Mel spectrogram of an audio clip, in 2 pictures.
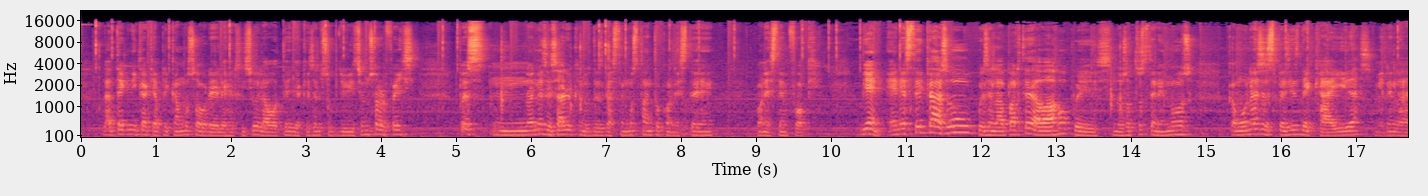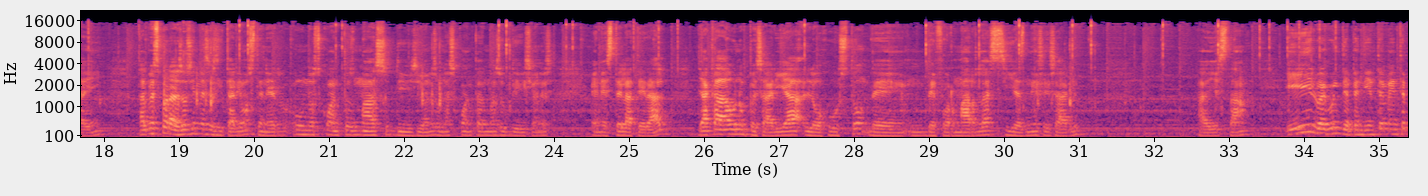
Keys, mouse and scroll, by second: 0.6 middle click, 2.2-3.6 drag, 3.7 middle click, 4.9 scroll down 2, 5.0 middle click, 6.8 Tab, 7.1 click, 7.5 middle click, 8.2 middle click, 8.9 middle click, 9.5 scroll down 1, 9.8 middle click, 10.8 scroll up 1, 11.1 click, 13.9 Tab, 15.4 scroll up 2, 16.3 shift+middle click, 17.1 scroll up 1, 17.8 shift+middle click, 19.4 ctrl+r, 22.7 ctrl+r, 24.9 middle click, 25.6 middle click, 27.5-29.3 drag, 29.8 click, 31.0 shift+click, 32.3 click, 33.6 middle click, 34.0 middle click, 34.4 middle click, 35.1-35.3 scroll up 2.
